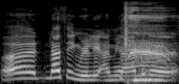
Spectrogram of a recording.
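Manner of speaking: steady British accent held on request. Shown as a demonstration. Voice actor shows the interviewer his British accent. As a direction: keep the British accent going, easy and casual. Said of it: "So now I can switch back to the New York one".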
